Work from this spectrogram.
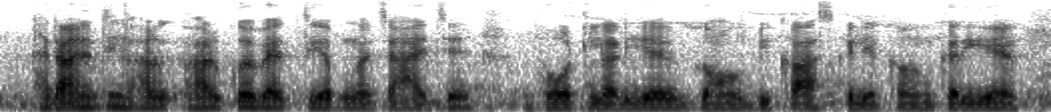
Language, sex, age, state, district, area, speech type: Maithili, male, 18-30, Bihar, Begusarai, rural, spontaneous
